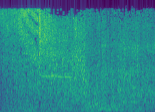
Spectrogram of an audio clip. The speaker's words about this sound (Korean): 이탈리아 나폴리만 연안에 있는 베수비오 산에서 화산이 폭발했습니다. 이 화산 폭발로 당시 번영하던 로마 제국의 도시인 폼페이가 화산재 속에 자취를 감추고 맙니다.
